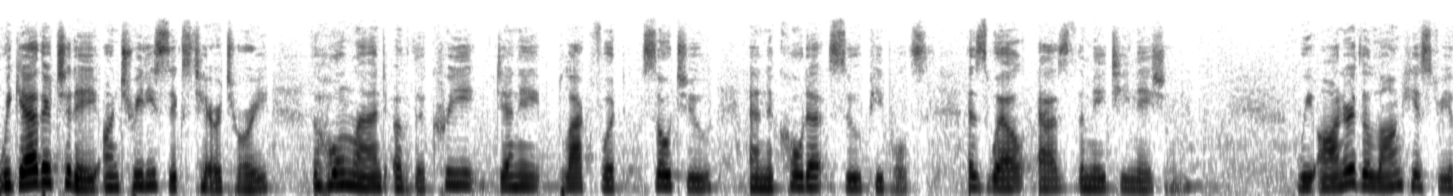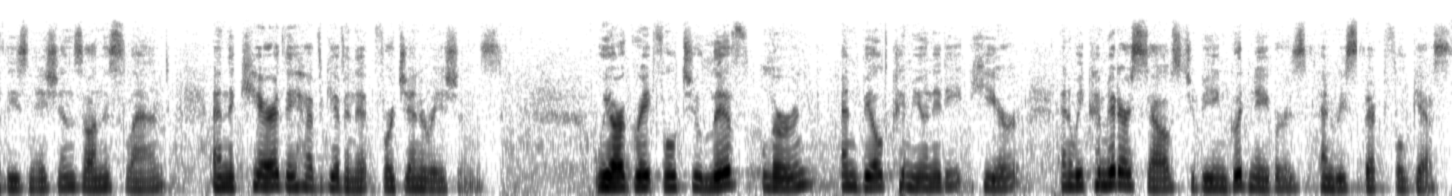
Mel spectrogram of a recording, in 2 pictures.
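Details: Adult woman; Normal speech.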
